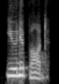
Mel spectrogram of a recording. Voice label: "unipod", Indian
